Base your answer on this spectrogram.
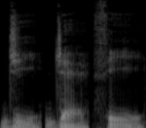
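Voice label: "jijethi", concatenated syllables; Affixing experiment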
